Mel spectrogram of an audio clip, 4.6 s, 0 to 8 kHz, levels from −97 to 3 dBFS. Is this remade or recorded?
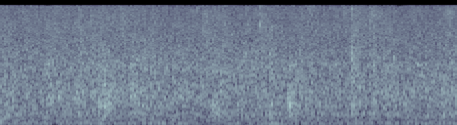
recorded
